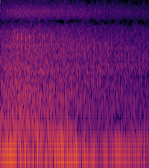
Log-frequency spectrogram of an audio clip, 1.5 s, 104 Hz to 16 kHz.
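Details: 1971 Toyota Celica RA20 18RG/18RG-U with dual Weber 40 DCOE carbs and electronic ignition, after a new cap, rotor, plugs and wires and Marvel Mystery Oil in the cylinders for whitish smoke: deep, even rumble with a steady beat and no misses. Idles smoothly.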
